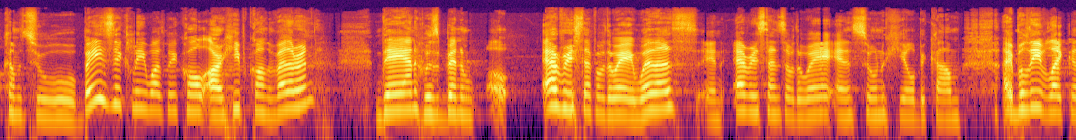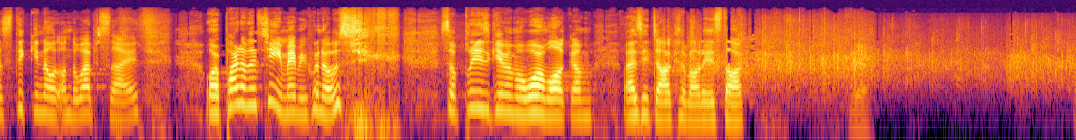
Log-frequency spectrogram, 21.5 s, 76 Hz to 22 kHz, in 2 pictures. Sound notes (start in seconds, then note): 14.4 chuckles; 17.4 applause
